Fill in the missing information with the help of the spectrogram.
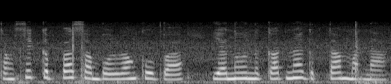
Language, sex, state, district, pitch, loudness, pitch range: Garo, female, Meghalaya, South Garo Hills, 265 Hz, -14 LUFS, 250-275 Hz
